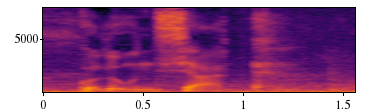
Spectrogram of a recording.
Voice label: "bark", Kosraean

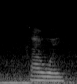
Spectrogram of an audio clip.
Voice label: "tawai", Wamesa

